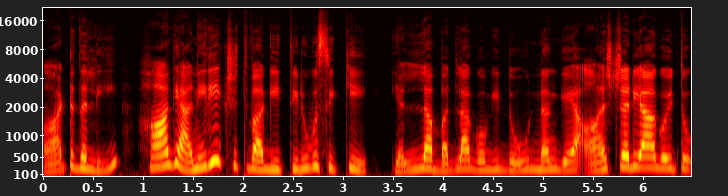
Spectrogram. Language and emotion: Kannada, surprised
